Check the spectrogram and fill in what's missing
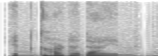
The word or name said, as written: incarnadine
